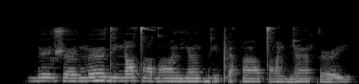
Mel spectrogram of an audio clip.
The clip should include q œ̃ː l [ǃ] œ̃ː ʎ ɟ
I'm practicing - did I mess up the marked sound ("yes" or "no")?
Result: yes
